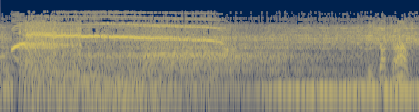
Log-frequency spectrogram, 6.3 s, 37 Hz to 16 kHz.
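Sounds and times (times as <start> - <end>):
low engine-like rumble: 0.0 - 6.2
aircraft bomb hatch doors grinding open with metallic screech: 0.2 - 3.5
speech: 5.8 - 6.2.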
